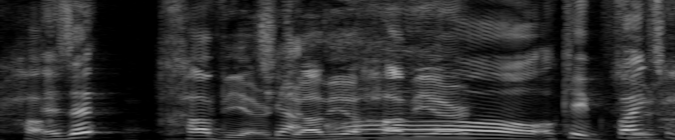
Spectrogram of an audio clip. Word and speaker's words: Javier: I'm correct, J's are pronounced with an H sound. Ha. Is it? Javier, Javier.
